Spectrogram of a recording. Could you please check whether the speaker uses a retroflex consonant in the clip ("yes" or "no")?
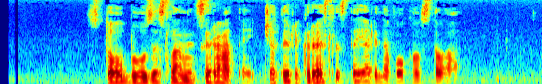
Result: no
